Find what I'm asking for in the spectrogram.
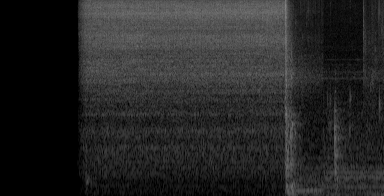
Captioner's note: water filling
